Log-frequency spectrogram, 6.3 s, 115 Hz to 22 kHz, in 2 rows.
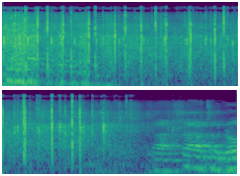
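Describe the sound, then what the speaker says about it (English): Applause from a crowd at a high school track and field banquet, dense sharp clapping that fills most of the stretch before tapering off into room noise and a voice at the end. "she should get 2 rounds of applause"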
